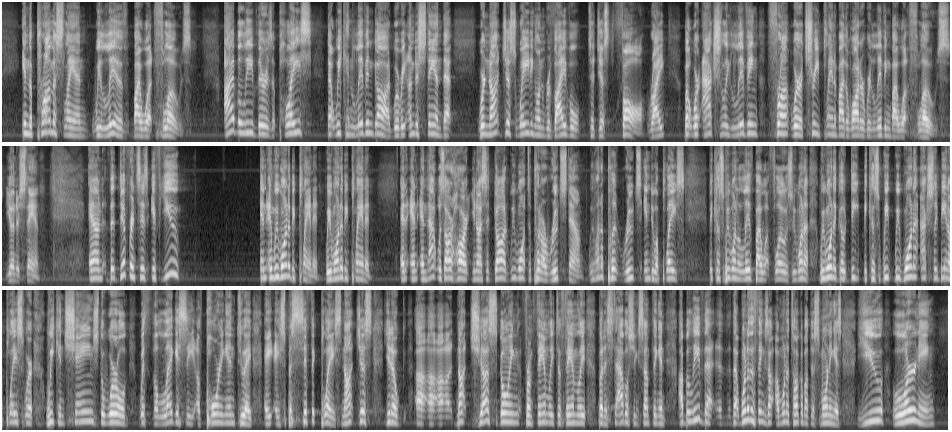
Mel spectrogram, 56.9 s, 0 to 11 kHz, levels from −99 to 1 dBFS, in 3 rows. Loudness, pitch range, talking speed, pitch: -15 LUFS, 175-215 Hz, 190 wpm, 195 Hz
